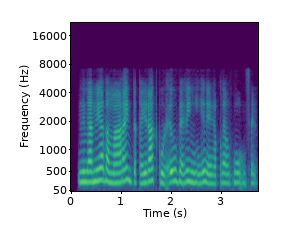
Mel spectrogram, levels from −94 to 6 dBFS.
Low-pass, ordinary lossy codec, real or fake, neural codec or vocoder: 7.2 kHz; none; fake; codec, 16 kHz, 0.5 kbps, FreqCodec, larger model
